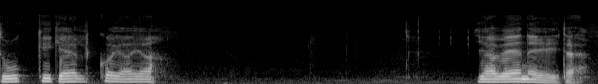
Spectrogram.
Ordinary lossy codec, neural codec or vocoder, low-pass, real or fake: none; none; none; real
